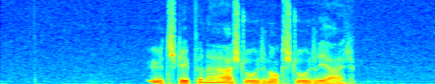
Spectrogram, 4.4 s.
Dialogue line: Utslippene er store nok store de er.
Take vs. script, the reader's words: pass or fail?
pass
